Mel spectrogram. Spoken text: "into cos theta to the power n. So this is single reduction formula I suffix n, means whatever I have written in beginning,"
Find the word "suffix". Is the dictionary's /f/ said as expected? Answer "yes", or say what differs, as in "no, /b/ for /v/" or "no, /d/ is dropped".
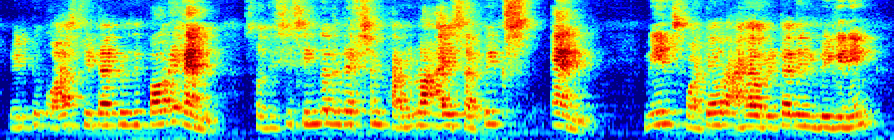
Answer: no, /p/ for /f/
